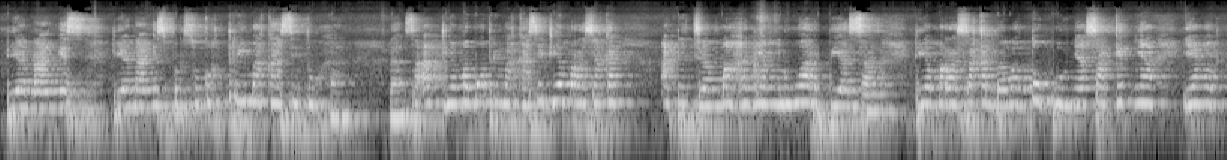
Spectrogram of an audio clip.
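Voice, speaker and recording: A woman preacher giving an animated, storytelling sermon at a home worship service. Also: sits high, a little slow. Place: living room of a house. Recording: very echoey room, from far off.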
